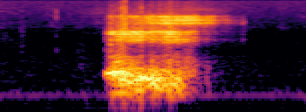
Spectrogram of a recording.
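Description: A single sneeze bursts out sharply and fairly loud, lasting about half a second before quiet returns. A faint low hum sits underneath throughout.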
